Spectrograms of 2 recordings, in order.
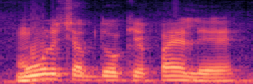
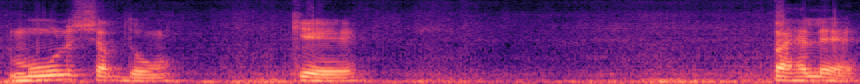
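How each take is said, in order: First: Said in the usual way. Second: मूल शब्दों, के, पहले parcelled out with long pauses; long gaps before के and पहले; dictation pace. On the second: Shown as a demonstration. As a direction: dictate it piece by piece for note-taking. Dictates a definition for notes.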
